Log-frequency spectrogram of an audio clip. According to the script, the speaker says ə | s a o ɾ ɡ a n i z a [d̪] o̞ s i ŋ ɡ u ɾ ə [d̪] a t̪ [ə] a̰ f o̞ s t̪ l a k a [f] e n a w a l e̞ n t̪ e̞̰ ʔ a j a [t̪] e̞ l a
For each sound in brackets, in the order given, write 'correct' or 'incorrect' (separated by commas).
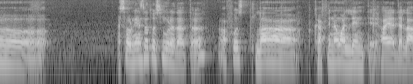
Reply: incorrect, correct, correct, correct, incorrect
